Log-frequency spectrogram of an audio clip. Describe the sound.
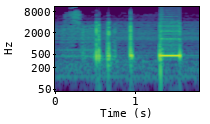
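Telephone tones signal the next caller joining a radio phone-in. A few short, loud beeps are followed by one longer, steady tone.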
